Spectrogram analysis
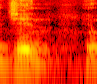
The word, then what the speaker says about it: jinni: You know, you have in this particular film, you have the jinn, in which the word genie is really a single, as we mentioned before, a single jinn, which is jinni. That's the correct pronunciation, a single jinn.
